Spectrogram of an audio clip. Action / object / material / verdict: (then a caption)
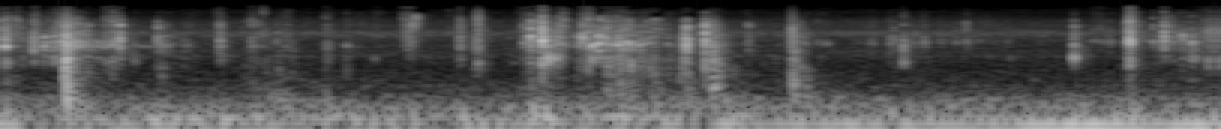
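scrape / bar of soap / soap / none. A thin remaining piece of solid, light-blue dry Old Spice bar soap, held in the palm, is scraped with a metal blade. The scraping produces a rapid run of crisp, dry crackles and snaps with bright tops as flakes break away, over a steady low rumble.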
